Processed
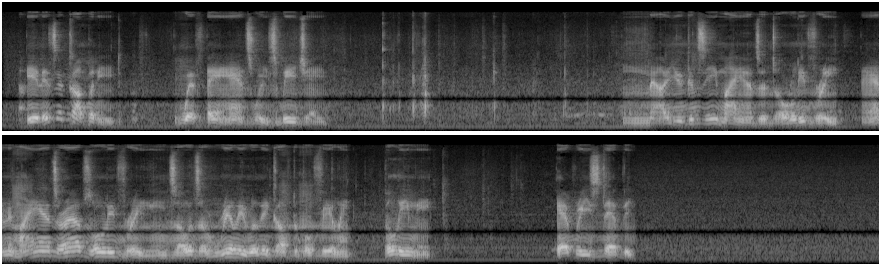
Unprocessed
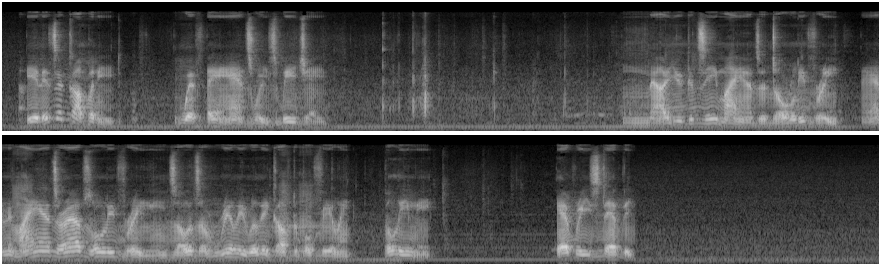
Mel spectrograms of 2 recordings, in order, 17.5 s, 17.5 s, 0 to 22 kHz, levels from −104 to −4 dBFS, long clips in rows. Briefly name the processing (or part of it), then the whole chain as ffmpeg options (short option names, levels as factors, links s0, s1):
PA system with an anti-feedback notch: -af "highpass=130,highpass=250,asuperstop=centerf=1000:order=8:qfactor=4.1,alimiter=limit=0.0708:level=0:latency=1:release=230,adynamicequalizer=threshold=0.00447:dfrequency=2100:dqfactor=0.75:tfrequency=2100:tqfactor=0.75:attack=5:release=100:ratio=0.375:range=2.5:mode=cutabove:tftype=bell,volume=1.26"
